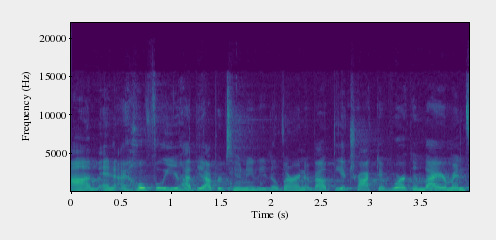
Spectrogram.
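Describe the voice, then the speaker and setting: A woman speaks with monotone, flat intonation. Audible room echo and noticeable background noise surround her. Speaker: executive director of a tech industry group, award presenter. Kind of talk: award ceremony presentation. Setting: stage at live-broadcast museum event. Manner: hesitant, many fillers.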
